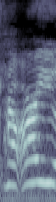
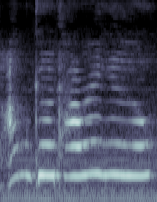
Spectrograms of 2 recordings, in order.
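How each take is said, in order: First: Louder, quick, confident question; idol's greeting. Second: Very high, strained fan voice; starstruck squeak. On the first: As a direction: lightly imitate an easy, assured greeting. Quoting the idol, contrasted with herself. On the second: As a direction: mimic a tongue-tied fan squeaking politely. Acting out her tongue-tied reply. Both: Retold or imitated.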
